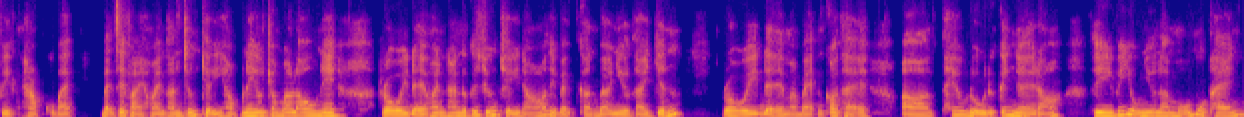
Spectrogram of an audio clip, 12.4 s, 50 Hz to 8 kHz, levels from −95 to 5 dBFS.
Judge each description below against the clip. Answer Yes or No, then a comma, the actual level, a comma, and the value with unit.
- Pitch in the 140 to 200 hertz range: Yes, medium, 185 Hz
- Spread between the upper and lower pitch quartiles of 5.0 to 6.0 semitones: No, average, 4.6 semitones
